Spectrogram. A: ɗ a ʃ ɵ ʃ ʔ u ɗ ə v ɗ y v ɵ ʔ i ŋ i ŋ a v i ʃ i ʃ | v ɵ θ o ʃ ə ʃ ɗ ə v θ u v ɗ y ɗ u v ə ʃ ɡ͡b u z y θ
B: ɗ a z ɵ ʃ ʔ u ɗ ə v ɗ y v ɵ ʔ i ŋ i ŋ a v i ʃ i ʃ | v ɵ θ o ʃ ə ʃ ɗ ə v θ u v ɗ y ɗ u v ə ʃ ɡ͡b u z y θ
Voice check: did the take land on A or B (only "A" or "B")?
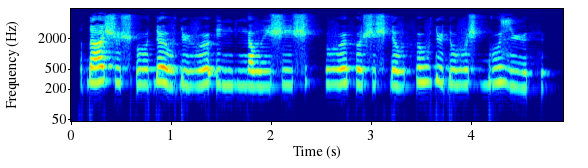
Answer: A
